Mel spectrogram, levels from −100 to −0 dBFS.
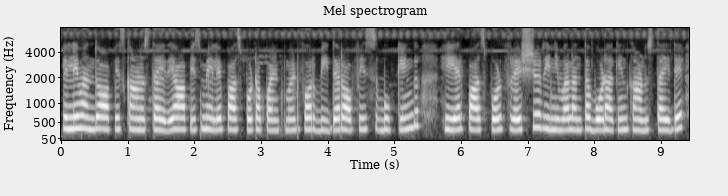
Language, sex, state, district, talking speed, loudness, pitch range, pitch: Kannada, female, Karnataka, Bidar, 140 wpm, -14 LUFS, 285-310 Hz, 295 Hz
